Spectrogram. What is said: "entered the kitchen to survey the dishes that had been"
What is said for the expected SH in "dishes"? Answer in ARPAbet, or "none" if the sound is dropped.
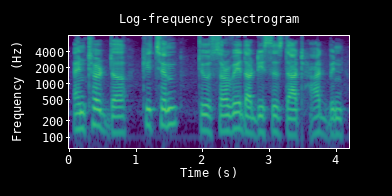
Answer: S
